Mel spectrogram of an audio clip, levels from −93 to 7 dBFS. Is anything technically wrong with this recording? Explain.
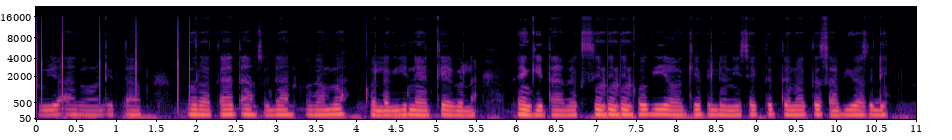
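Yes, two things. From 0.01 to 1.94 s there's a train of clicks, roughly seven uneven pops about three per second and well above the speech, likely interference or a faulty connection.

Then at 7.15 to 7.47 s it's a CD stuck on one turn: a 0.16 s chunk replays twice with tiny mutes, stuttering right before "ko kiyokyi bilionisiek tibtem".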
